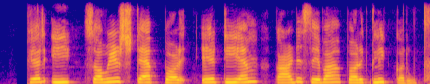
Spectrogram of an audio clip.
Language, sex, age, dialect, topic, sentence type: Maithili, female, 18-24, Eastern / Thethi, banking, statement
